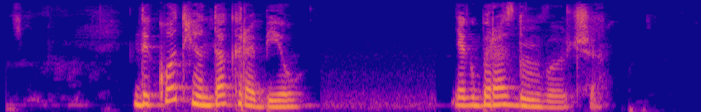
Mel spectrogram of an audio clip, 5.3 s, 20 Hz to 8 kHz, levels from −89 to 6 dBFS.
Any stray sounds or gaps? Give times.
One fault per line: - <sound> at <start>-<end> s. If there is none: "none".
none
